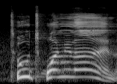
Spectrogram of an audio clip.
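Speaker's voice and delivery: high, drawn-out gasp at the price; shocked price read. Retold or imitated. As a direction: stretch the number out in mock horror. Reading faucet price tag.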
